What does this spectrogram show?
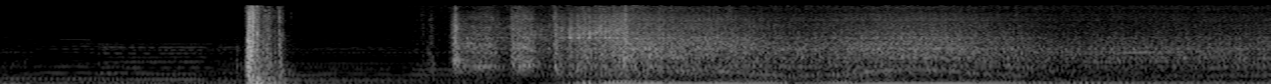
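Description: A car door thunks shut, then the engine cranks and starts, settling into a low rumble that revs and pulls away. No voices.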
